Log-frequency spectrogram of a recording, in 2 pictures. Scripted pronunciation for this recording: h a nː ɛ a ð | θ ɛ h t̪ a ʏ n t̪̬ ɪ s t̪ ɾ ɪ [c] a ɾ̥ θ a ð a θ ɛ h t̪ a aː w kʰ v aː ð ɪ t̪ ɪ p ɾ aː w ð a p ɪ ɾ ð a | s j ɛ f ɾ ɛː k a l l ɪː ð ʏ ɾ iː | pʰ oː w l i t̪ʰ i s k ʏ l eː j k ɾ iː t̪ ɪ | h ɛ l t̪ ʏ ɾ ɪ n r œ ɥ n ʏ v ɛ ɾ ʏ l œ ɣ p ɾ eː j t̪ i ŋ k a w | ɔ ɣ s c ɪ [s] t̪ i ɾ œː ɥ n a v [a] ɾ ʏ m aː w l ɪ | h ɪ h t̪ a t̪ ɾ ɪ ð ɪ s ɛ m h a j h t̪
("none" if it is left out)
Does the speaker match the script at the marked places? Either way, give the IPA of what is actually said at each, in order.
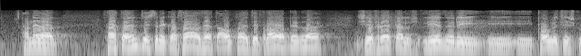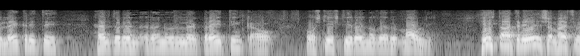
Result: k, f, ɛ

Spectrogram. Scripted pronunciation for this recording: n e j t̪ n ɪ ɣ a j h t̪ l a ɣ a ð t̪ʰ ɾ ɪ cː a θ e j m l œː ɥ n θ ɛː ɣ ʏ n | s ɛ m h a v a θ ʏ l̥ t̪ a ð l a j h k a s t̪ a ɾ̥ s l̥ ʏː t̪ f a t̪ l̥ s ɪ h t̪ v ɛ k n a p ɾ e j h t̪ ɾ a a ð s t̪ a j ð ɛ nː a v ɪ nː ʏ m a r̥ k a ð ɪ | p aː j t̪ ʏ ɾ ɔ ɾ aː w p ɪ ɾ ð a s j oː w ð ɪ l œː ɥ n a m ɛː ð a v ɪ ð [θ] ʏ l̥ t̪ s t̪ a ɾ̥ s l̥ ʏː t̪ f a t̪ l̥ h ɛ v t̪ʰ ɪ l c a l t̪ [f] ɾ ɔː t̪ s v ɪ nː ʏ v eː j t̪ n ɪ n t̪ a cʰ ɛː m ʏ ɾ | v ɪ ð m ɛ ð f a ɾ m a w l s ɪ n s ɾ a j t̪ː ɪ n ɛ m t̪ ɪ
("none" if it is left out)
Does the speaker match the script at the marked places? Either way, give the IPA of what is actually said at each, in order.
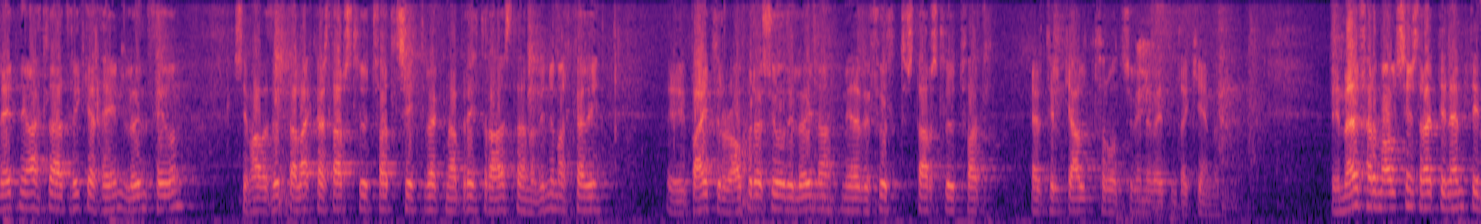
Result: f, θ

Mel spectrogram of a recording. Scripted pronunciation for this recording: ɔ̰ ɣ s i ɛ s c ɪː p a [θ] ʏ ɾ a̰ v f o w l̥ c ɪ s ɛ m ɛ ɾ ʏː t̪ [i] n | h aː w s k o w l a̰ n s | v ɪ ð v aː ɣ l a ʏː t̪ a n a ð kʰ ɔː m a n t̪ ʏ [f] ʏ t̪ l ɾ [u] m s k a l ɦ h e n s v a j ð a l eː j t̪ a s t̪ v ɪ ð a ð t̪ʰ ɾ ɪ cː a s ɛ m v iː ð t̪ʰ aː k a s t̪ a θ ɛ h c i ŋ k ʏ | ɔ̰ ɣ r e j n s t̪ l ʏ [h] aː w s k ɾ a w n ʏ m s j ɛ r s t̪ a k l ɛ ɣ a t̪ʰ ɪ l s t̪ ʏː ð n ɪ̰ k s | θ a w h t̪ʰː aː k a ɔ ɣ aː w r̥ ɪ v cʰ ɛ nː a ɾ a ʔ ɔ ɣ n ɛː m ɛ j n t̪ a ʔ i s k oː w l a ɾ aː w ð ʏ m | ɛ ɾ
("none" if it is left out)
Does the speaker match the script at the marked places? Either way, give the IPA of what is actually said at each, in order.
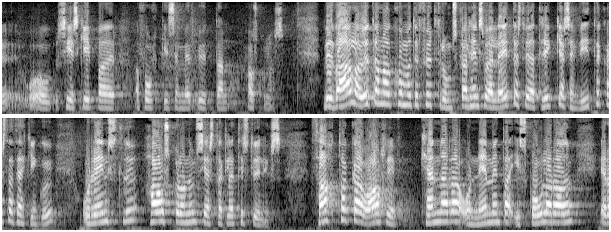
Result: ð, a, f, u, h

